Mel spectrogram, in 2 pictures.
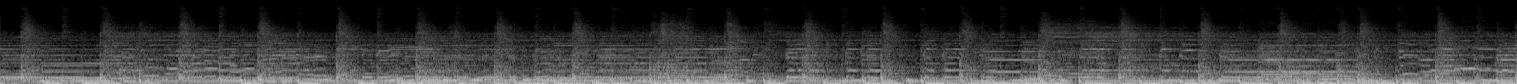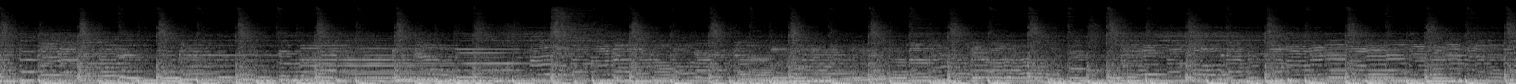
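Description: Live blues-rock band playing an instrumental stretch: electric guitar over bass and a steady drum beat.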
